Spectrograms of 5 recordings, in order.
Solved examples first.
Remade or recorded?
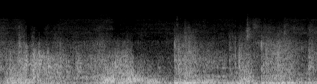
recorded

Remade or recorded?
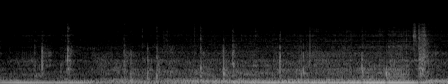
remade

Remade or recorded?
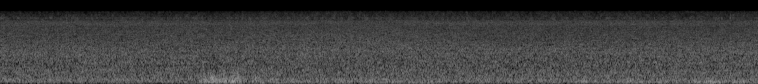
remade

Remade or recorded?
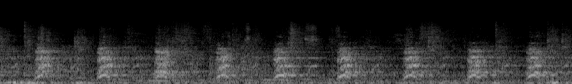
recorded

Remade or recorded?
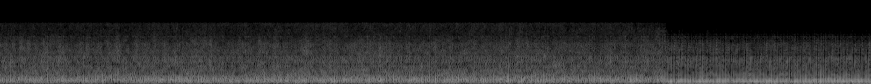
remade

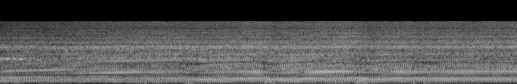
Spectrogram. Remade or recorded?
recorded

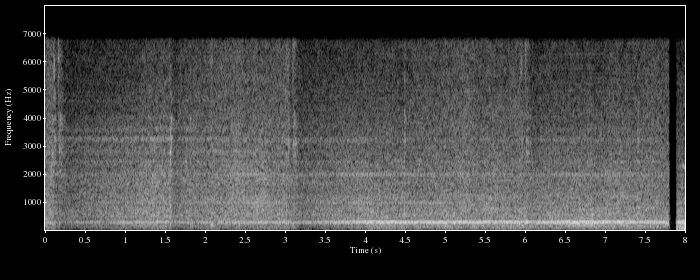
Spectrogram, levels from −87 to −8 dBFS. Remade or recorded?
remade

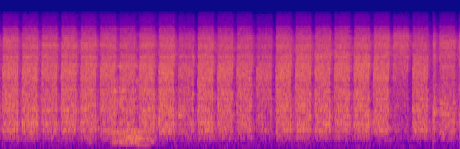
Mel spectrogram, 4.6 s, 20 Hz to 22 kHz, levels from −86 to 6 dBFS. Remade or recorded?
recorded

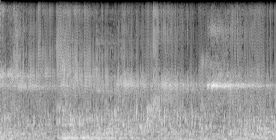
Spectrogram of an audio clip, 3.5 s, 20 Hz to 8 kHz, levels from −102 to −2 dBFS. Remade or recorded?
remade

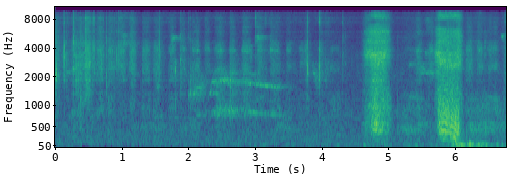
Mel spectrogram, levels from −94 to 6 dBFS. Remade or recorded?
remade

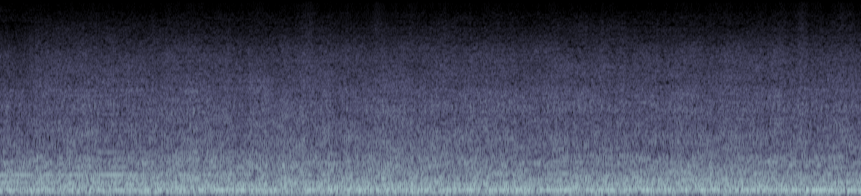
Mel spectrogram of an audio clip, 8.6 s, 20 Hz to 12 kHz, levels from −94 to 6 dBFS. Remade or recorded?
remade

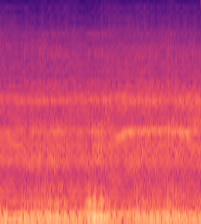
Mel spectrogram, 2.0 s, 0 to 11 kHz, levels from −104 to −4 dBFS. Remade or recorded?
remade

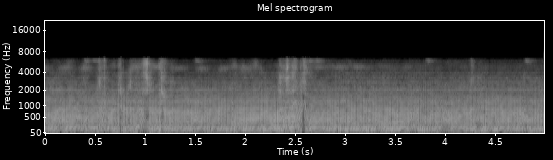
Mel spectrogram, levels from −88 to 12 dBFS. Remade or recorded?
remade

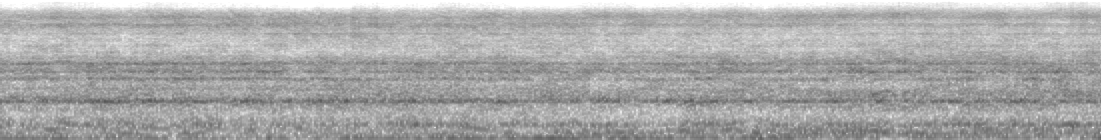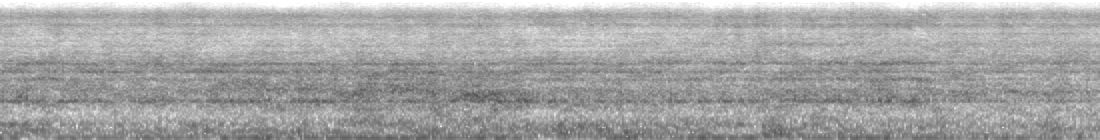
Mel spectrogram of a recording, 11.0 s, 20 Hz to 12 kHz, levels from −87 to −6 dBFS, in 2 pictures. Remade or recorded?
remade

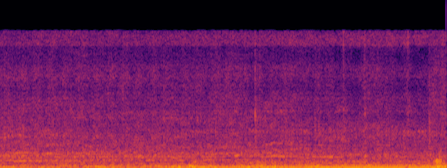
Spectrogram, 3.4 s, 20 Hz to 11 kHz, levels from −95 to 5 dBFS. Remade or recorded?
remade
